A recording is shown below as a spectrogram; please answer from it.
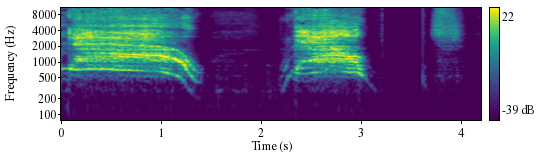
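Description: A woman screaming in the back seat of a police car: one long scream that breaks off about a second and a half in, then a second, shorter scream after a short pause.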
